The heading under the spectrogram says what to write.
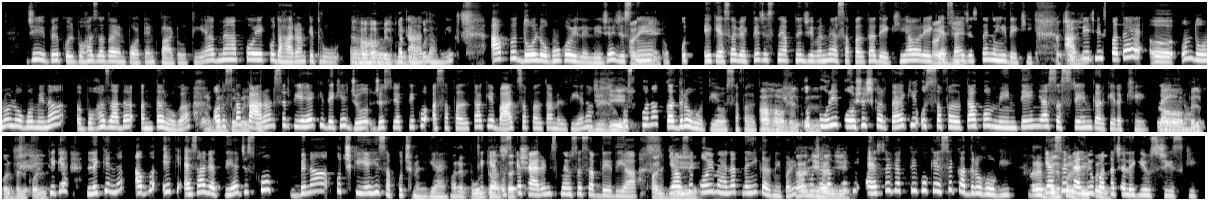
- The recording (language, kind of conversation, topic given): Hindi, podcast, असफलता के बाद आप खुद को फिर से कैसे संभालते हैं?
- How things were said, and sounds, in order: in English: "इम्पोर्टेंट पार्ट"; in English: "थ्रू"; in English: "मेंटेन"; in English: "सस्टेन"; in English: "लाइफ लॉन्ग"; in English: "पेरेंट्स"; in English: "वैल्यू"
